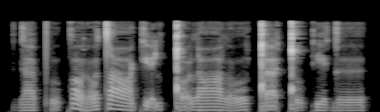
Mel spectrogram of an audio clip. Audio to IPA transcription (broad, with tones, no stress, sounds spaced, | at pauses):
ɡ a˩ pʼ o̰˩ k ɔ˥˩ ɾ ɔ˩˥ t ɑː˥˩ kʲ a̰˧ ʎ ǃ ɔ̰˧ l ɑː˧ lˠ oː˩˥ ǃ a̰˥ ǃ o̰˧ k ɾʲ ɛ˧ ɡ əː˧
